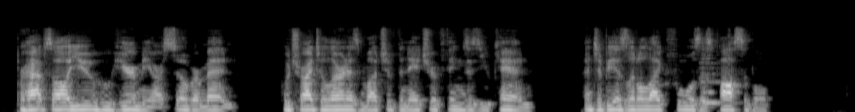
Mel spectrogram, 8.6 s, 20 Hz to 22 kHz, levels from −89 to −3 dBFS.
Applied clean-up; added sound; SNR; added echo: classical method Wiener filter.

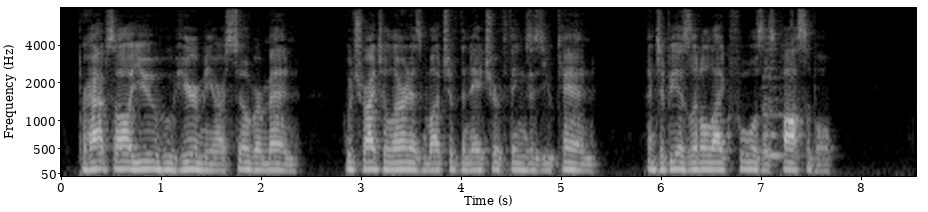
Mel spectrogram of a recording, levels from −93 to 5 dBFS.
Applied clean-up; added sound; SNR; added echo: none; Bowed string instrument; 13 dB; none.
